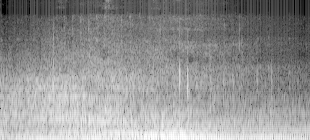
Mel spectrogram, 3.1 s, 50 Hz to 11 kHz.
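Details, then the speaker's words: Rover 800 Sterling Coupe, 2.5 KV6, being recommissioned: deep uneven rumble with a loose, flappy exhaust note at idle; rear silencer going. "As you can hear, the rear silencer's going, and these Rover 800s always seem to go on the silencer all the time, so that's something to do."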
